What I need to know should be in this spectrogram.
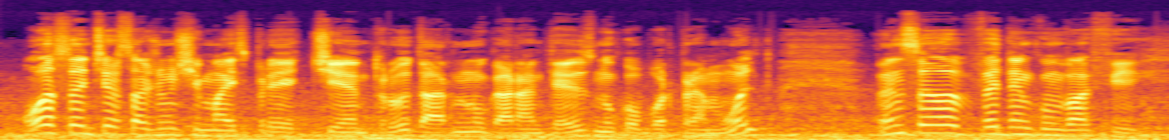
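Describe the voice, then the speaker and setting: A man's voice, dry with no echo, keeps a moderate pace against loud background noise. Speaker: driving vlogger. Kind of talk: casual vlog chat. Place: car. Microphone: phone near.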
